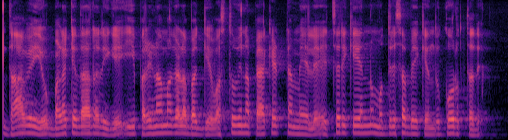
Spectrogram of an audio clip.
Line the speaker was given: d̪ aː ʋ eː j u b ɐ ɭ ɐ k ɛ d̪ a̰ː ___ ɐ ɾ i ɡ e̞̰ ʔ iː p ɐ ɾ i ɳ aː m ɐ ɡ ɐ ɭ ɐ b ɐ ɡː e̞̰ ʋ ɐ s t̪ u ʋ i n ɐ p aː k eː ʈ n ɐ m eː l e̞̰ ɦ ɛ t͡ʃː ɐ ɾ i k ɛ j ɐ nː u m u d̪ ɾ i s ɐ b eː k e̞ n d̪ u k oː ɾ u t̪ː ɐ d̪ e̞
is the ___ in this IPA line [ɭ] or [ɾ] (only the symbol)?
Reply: ɾ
